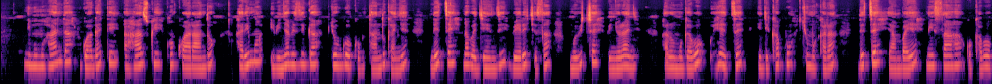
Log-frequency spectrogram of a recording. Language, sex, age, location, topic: Kinyarwanda, female, 18-24, Huye, government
